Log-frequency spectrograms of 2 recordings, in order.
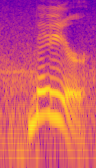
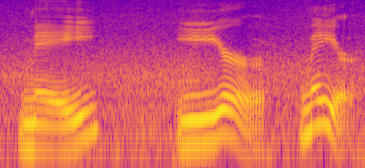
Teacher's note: we have to link these two sounds with y, like in yes and yellow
